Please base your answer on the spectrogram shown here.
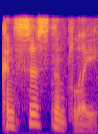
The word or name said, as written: consistently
